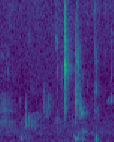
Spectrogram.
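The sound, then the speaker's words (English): Quiet crunchy chewing of a snack: four short, crisp crackles at irregular intervals, with faint moist squishing between them and no talking. “Oh my God, it's crunching like a Dorito.”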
